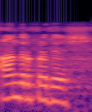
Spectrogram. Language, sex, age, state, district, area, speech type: Urdu, male, 30-45, Uttar Pradesh, Shahjahanpur, urban, spontaneous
